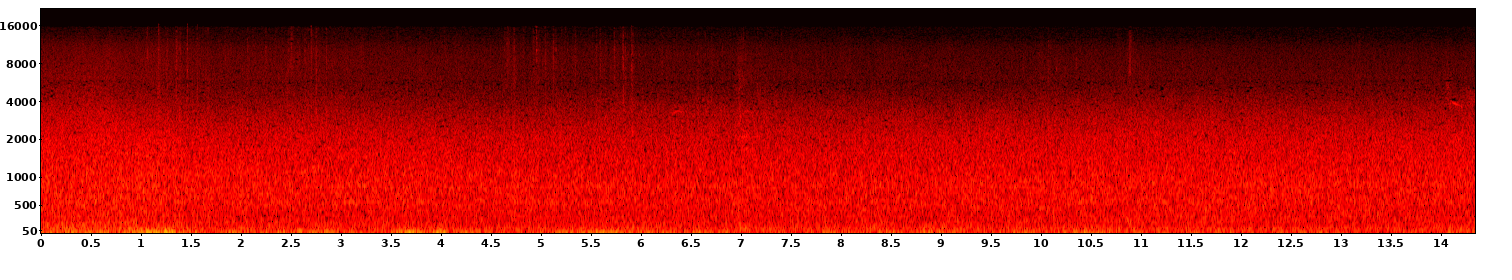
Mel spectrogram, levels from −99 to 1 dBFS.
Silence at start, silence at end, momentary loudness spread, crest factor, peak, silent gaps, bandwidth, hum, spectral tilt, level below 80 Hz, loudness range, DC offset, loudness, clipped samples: 0 s; 0 s; 4 LU; 16 dB; -32 dBFS; none; 16 kHz; none; -4.5 dB/octave; -56 dBFS; 2 LU; under 0.1%; -50 LUFS; under 0.1%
